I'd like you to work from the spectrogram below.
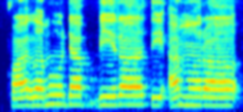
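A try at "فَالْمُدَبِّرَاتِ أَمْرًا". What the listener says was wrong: Ya, saya tadi dengar ada kol-kolah di lam itu masa fal. Fal mudab.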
